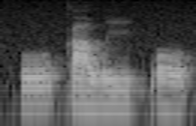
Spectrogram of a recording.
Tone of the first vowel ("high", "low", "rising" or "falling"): rising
